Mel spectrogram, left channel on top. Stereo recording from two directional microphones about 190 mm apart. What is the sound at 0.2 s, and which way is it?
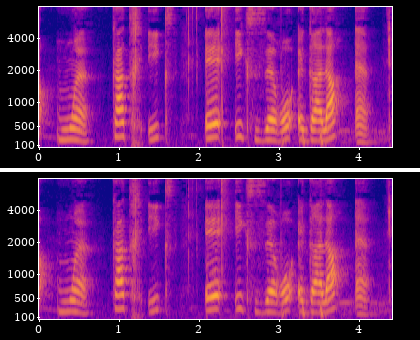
A woman's voice, 30° left (ahead or behind).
